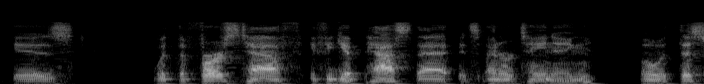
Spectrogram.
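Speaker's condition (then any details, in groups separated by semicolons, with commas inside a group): No condition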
